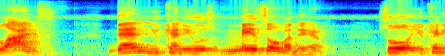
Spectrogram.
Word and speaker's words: Ms: If before we go, actually see, if I talk about females, we have one more title for female, that is MS, and it is pronounced Ms.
